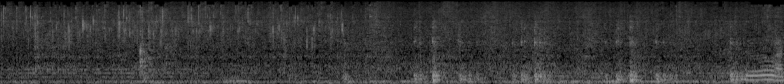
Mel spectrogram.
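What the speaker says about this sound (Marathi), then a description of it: "त्याला थोडं परतून घ्यायचं आहे तेलावर एक ते दोन मिनटं" Mangalorean chicken masala paste sautéing in hot oil for a chicken curry, a steady close sizzle with scattered scraping and clinking from stirring throughout.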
